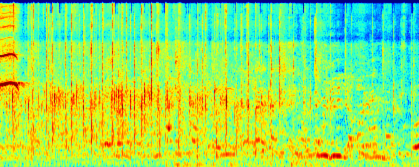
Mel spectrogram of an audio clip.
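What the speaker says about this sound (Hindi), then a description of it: "हैप्पी हरेंद्र प्रताप शर्मा, हैप्पी भाई, हैप्पी सर के लिए तालियां बजनी चाहिए।" Applause and crowd chatter at a district basketball tournament closing ceremony, clapping spread steadily through a noisy indoor hall with voices talking over it throughout.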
